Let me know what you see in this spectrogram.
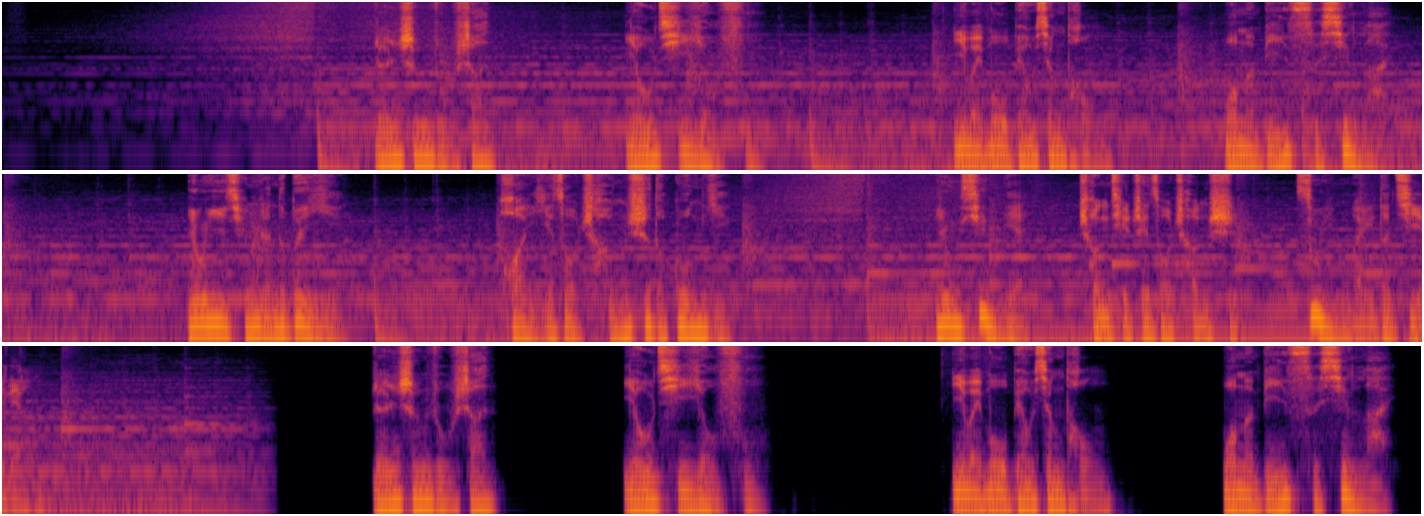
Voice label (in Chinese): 男 宣传片 宣传温情励志 城市脊梁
